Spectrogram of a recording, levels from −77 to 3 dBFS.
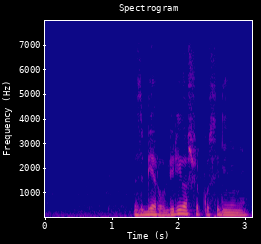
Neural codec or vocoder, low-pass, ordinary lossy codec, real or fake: codec, 16 kHz, 16 kbps, FunCodec, trained on Chinese and English, 50 frames a second; 7.2 kHz; MP3, 64 kbps; fake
